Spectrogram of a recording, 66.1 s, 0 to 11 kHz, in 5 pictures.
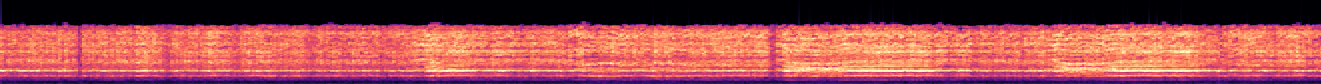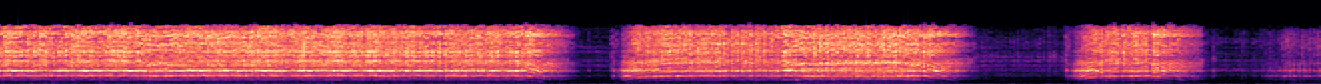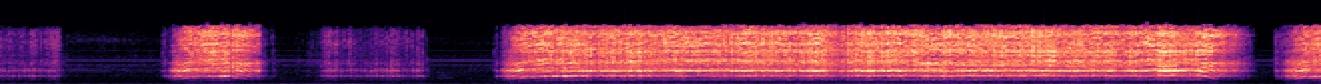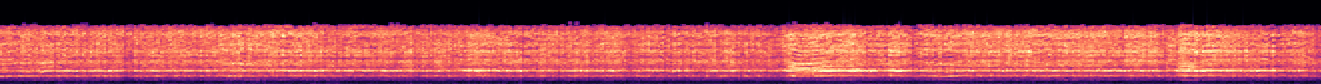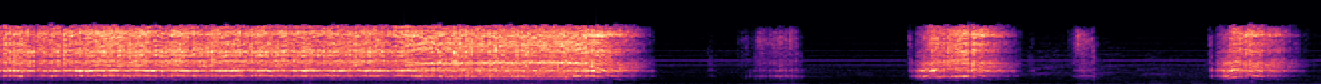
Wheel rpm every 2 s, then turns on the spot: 160, 160, 160, 160, 160, 160, 160, 160, 160, 80, 150, 60, 50, 10, 40, 20, 150, 160, 160, 90, 150, 160, 160, 160, 160, 160, 160, 160, 160, 80, 0, 30, 10.
26-28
